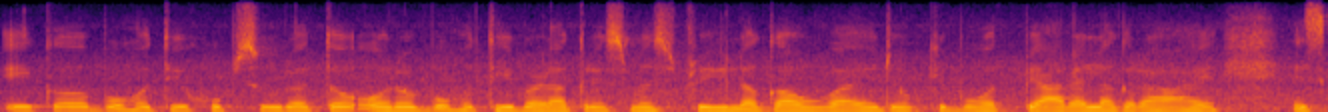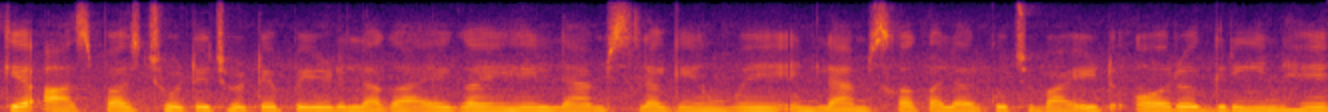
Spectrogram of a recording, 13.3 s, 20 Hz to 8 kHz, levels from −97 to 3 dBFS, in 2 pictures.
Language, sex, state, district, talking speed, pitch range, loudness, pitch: Hindi, female, West Bengal, Malda, 175 wpm, 215-225 Hz, -19 LUFS, 220 Hz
